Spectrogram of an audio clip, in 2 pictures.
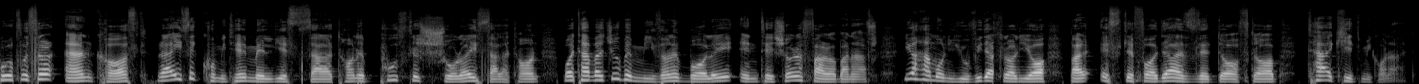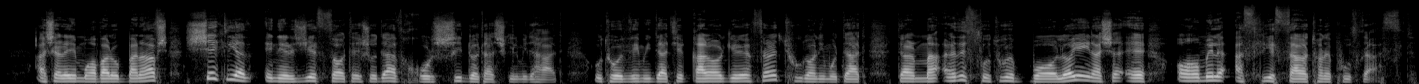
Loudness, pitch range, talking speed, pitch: -25 LUFS, 130-165 Hz, 130 wpm, 140 Hz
